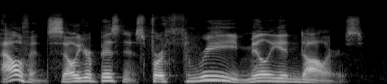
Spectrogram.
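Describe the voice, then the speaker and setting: Putting on a booming character voice, a man speaks at a fairly slow pace with a fairly high pitch and very wide pitch swings. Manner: commanding.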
